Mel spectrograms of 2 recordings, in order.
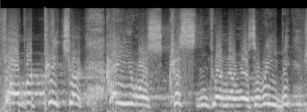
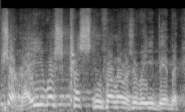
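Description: First: Higher, fast, pleading voice of a churchgoer; protesting churchgoer. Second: Said in the usual way. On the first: Retold or imitated. Churchgoer insisting to the preacher, high and rushed. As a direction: pitch up and rushed, defending his christening.

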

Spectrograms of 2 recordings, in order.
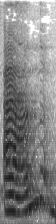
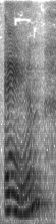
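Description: First: An with an open a, as in aan; an as the formal Arabic -aan; standard dual ending. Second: An turned to ayn, like the end of Bahrain; an as dialect -ayn; dialect dual ending. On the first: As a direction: say an with a wide open vowel. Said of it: "Usually it's an". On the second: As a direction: say an with an ay vowel. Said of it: "in the dialect it's an". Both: Shown as a demonstration.

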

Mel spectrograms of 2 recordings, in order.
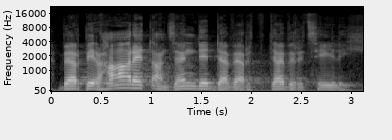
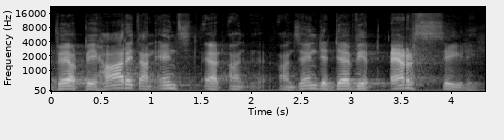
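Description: First: Scripture quoted in German; German quote. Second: Mocking German emphasis. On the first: Shown as a demonstration. Pastor quoting the German verse to the church, plainly. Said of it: "first quote it in German". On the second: Pastor imitating how German preachers pressed the verse, heavy. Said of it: "it was taken to this level".

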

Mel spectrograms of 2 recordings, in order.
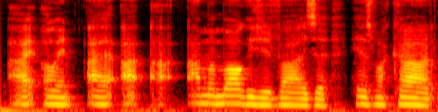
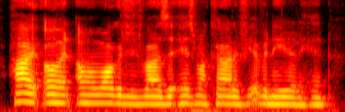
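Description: First: Higher, louder, stiff sales patter; chirpy robotic saleswoman greeting; robotic sales pitch. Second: High, loud and fast canned greeting; hammed-up chirpy saleswoman; rushed robotic pitch. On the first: Retold or imitated. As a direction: recite the pitch like a machine. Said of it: "it was so robotic". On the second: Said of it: "just stepped up and just went".

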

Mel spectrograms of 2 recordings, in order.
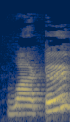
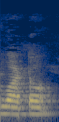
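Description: First: American "water" with the final R sounded; American accent. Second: British "water" with a silent final R; British accent. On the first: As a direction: say the first "water" American-style, ending in "ter" with an R. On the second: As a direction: say "water" British-style, ending in an open "taw". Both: Shown as a demonstration. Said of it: "like, R is silent".

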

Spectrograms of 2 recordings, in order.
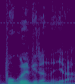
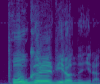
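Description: First: "복을 빌었느니라" repeated lower and much softer; softer echo. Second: Said in the usual way. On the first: Shown as a demonstration. Preacher repeats the verse for the children, softly. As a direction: let the verse fall away quietly.

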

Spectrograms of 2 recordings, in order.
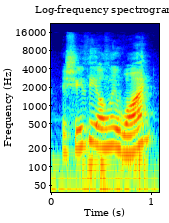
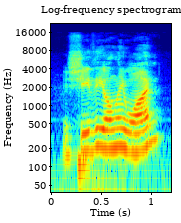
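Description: No difference in how they are said.

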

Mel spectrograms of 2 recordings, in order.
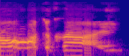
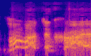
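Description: First: Said in the usual way. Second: Higher, whiny I'm about to cry. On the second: Real, not acted. Begging viewers for a voice changer, whiny and high. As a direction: fake crying plea pitched high.

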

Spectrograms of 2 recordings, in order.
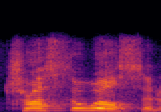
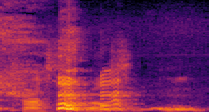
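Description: First: Said in the usual way. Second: High laughing repeat of the line. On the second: Real, not acted. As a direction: break into a laugh mid-line.

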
